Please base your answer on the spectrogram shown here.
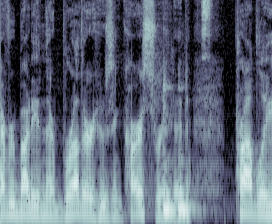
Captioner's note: laughs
